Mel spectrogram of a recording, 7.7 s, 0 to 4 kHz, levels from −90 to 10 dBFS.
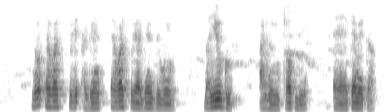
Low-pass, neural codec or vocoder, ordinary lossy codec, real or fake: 3.6 kHz; none; none; real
